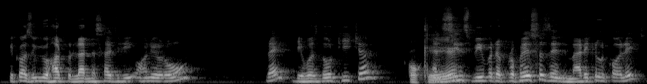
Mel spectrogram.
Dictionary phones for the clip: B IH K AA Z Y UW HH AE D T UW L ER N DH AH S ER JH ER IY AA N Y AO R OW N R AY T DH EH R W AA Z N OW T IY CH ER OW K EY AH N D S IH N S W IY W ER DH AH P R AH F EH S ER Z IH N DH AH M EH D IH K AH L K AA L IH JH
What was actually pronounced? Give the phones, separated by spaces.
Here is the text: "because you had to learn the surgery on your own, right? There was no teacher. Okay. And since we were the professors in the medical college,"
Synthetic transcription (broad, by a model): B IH K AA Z Y UW HH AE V T UW L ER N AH S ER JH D IY AA N Y AO R OW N R AY T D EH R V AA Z N OW T IY CH ER OW K EY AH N S IH N S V IY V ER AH P R AH F EH S ER Z IH N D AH M EH D IH K AH L K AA L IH JH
